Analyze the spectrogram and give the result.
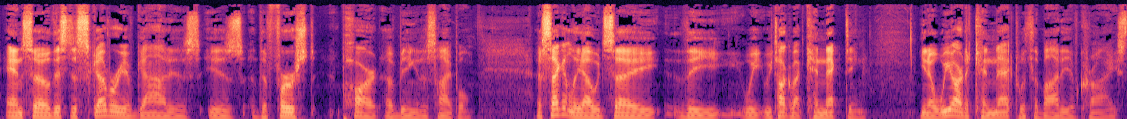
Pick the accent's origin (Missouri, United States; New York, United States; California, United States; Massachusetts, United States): Missouri, United States; moved away as an adult; also born or lived in Fort Worth, Texas; now in San Antonio, United States; I'm originally from Missouri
